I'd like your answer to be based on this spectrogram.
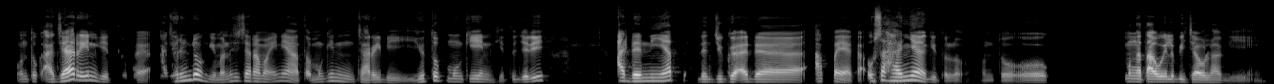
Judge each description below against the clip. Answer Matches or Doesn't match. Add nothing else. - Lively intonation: Matches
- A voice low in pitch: Matches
